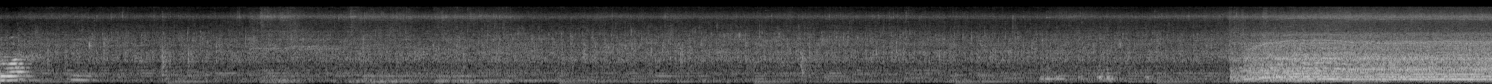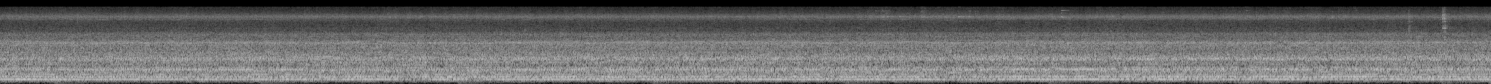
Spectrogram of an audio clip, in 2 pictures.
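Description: Mutton, onions and tomatoes frying in oil in an iron kadai, a steady sizzle. About twelve seconds in, a steady electric-motor hum with a whine suddenly starts and carries on, louder than the frying.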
